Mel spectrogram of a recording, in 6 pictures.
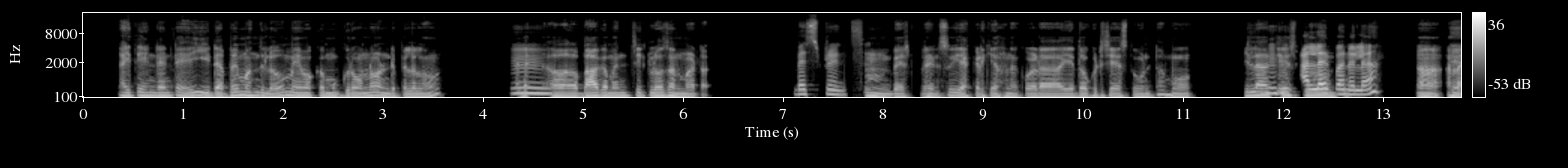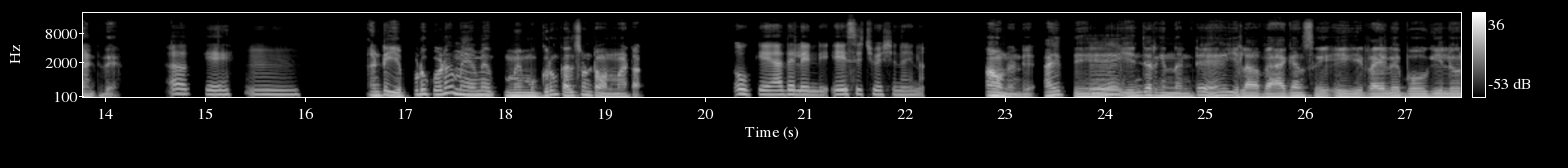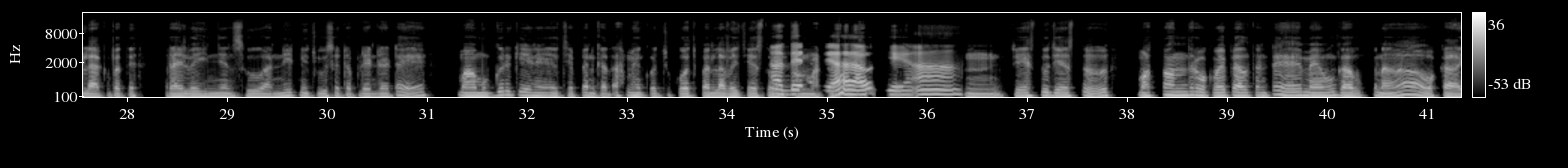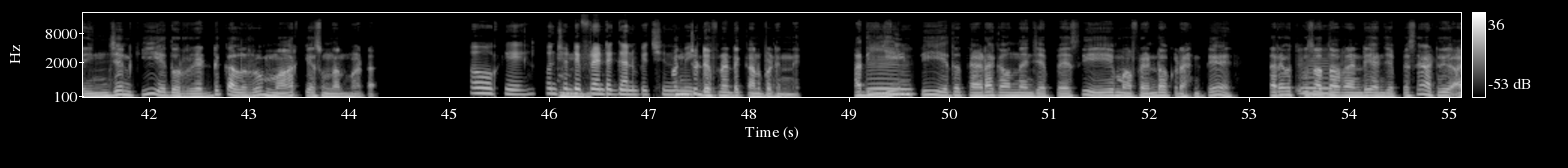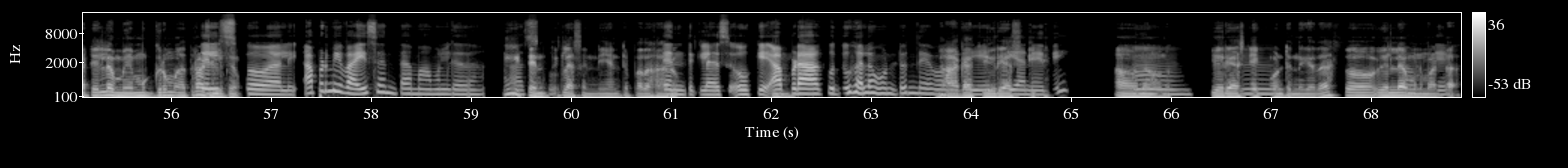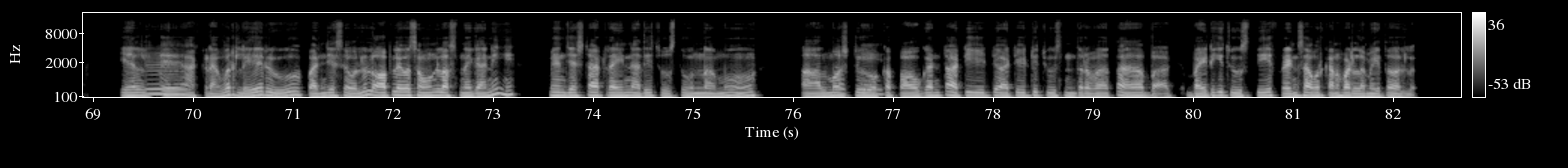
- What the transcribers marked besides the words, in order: in English: "బెస్ట్ ఫ్రెండ్స్"; in English: "బెస్ట్ ఫ్రెండ్స్"; giggle; in English: "వ్యాగన్స్"; in English: "రైల్వే"; in English: "రైల్వే ఇంజిన్స్"; giggle; in English: "ఇంజిన్‌కీ"; in English: "రెడ్ కలర్"; in English: "డిఫరెంట్‌గా"; in English: "డిఫరెంట్‌గా"; in English: "టెన్త్ క్లాస్"; in English: "టెన్త్ క్లాస్"; in English: "క్యూరియాసిటీ"; in English: "క్యూరియాసిటీ"; in English: "సో"; in English: "జస్ట్"; in English: "ఆల్మోస్ట్"; in English: "ఫ్రెండ్స్"
- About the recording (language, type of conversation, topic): Telugu, podcast, ప్రయాణంలో తప్పిపోయి మళ్లీ దారి కనిపెట్టిన క్షణం మీకు ఎలా అనిపించింది?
